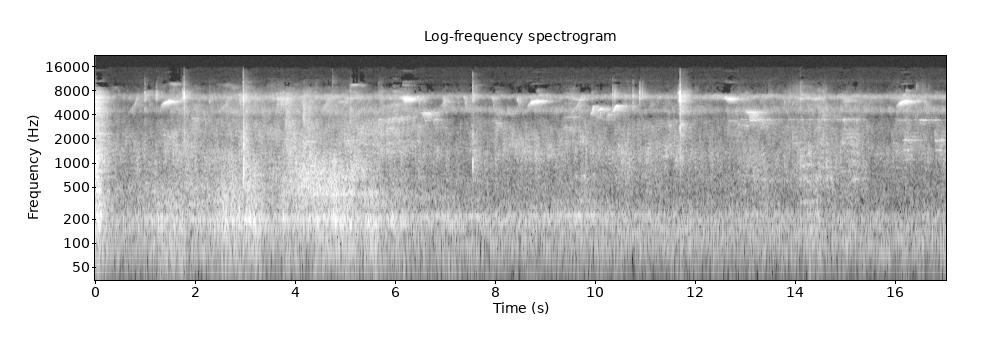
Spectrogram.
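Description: Faint outdoor ambience with short, high bird chirps every second or so and a few sharp clicks.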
